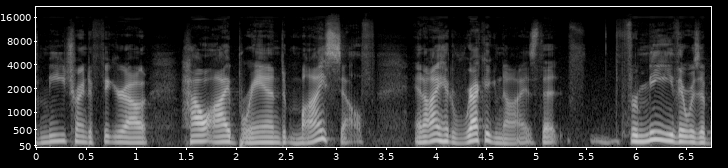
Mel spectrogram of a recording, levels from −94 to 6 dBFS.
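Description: No audible faults anywhere.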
